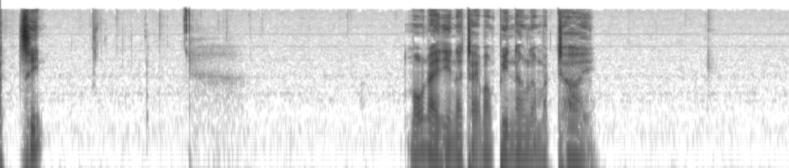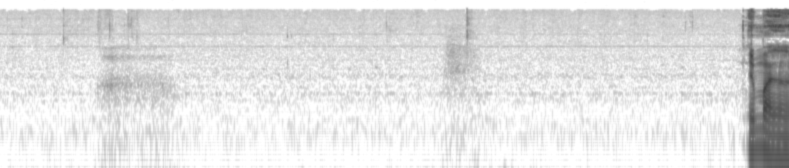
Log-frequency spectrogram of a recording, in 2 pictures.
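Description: A watch crown clicks softly as it is turned.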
